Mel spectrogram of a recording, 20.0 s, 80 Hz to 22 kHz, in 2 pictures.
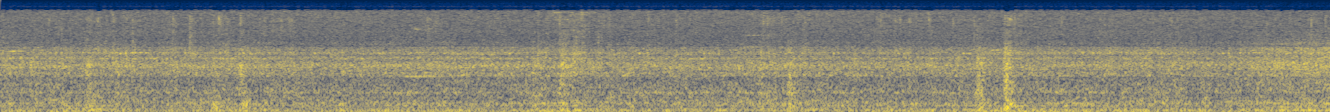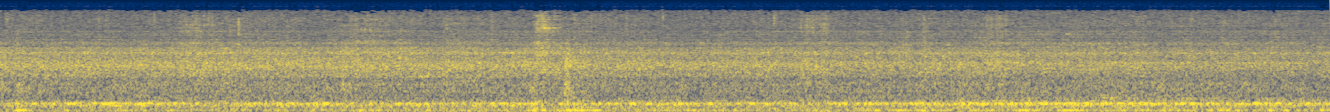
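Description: A JR Kyushu limited express, the Kyushu Odan Limited Express No. 3, runs steadily along the rails of the Hōhi Main Line between Tateno and Miyaji in Kyushu: a continuous low rumble with faint rhythmic clacks, and a humming motor tone emerges midway and holds to the end. No one speaks.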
